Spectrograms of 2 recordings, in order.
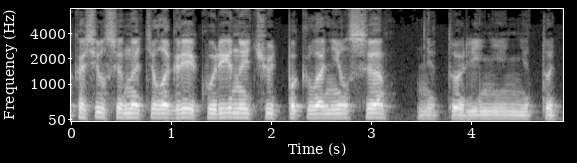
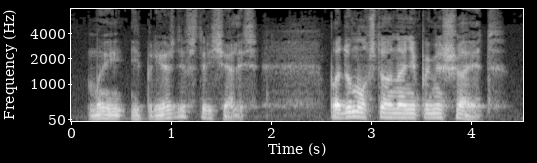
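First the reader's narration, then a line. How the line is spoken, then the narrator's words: Calm. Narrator (Russian): ответил Долбушин спокойно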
